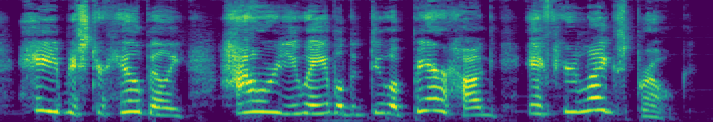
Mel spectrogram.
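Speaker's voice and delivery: put-on high-pitched little kid voice; small child reading out his letter; eight-year-old self. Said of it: "when little eight-year-old me".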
